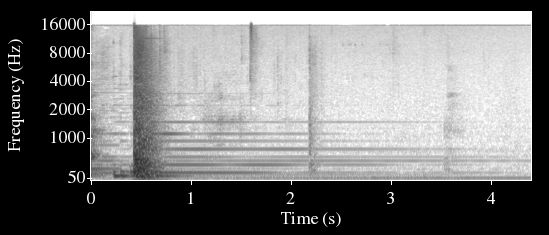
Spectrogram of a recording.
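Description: A confetti-filled balloon pops with one sharp bang about half a second in, over a held music chord that fades away over the next couple of seconds; a few faint ticks follow.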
